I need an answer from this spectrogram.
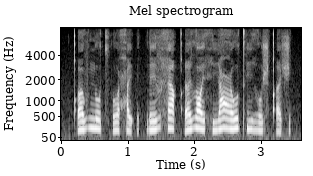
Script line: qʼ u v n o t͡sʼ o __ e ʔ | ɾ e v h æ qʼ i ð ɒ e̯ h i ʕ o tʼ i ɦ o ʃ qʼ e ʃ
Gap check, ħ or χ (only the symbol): ħ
